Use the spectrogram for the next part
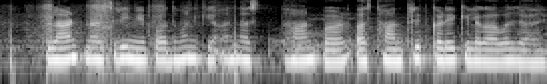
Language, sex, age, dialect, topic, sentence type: Magahi, female, 31-35, Western, agriculture, statement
